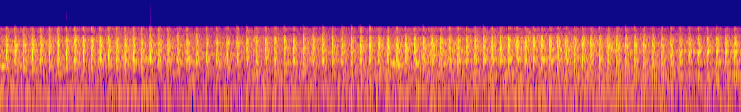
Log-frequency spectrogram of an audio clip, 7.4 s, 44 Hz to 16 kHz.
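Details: Subaru Impreza blob-eye EJ20 engine running with loud, rapid hammering knocks about four per second; heavy internal engine knock, engine needs replacement.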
